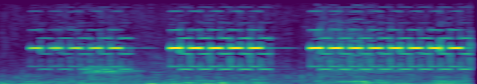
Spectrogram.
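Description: A phone rings with an incoming call: three bursts of rapid, trilling high-pitched electronic ringing, separated by brief gaps, with no talk over it.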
